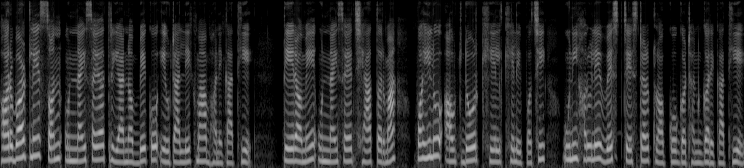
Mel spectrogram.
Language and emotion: Nepali, neutral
